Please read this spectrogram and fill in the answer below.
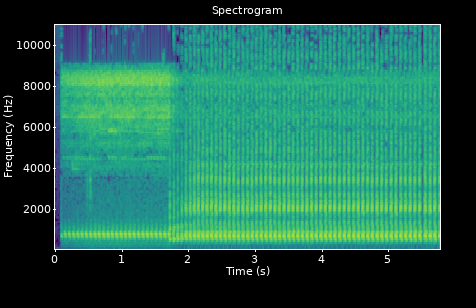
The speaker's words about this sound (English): And that right there is the cane toad, the sound of the male cane toad. Apparently the females don't trill like that.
